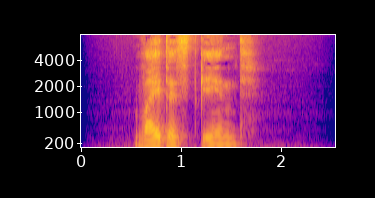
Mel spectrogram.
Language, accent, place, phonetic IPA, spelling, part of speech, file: German, Germany, Berlin, [ˈvaɪ̯təstˌɡeːənt], weitestgehend, adjective, De-weitestgehend.ogg
- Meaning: 1. superlative degree of weitgehend 2. mostly, as much as possible, to the greatest extent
